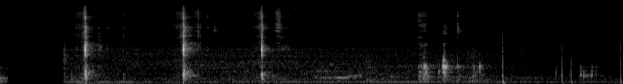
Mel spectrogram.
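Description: Knife chopping ginger, curry leaves and green chilli on a board for traditional Angamaly mango curry, several sharp separate cuts, close and fairly loud, with quieter soft taps and scrapes between them.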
